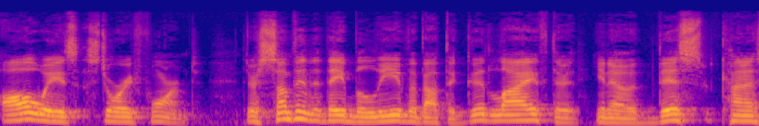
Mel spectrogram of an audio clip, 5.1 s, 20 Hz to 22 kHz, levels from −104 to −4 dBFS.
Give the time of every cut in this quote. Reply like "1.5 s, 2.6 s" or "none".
3.8 s

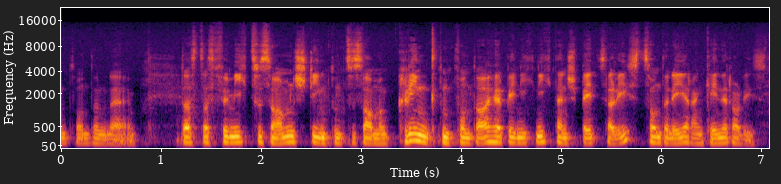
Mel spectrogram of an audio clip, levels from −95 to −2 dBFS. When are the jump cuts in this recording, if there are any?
1.2 s

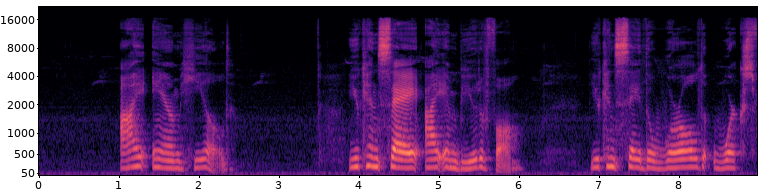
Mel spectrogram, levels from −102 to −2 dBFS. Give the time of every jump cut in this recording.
none

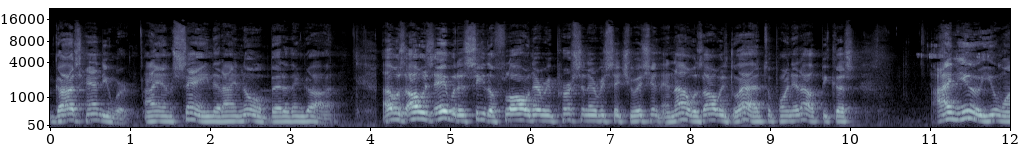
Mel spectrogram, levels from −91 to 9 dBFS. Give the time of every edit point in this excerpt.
4.1 s

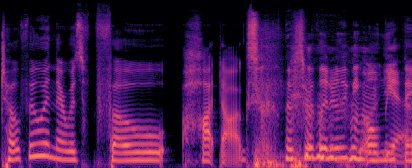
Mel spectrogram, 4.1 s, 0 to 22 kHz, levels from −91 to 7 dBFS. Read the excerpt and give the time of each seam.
none

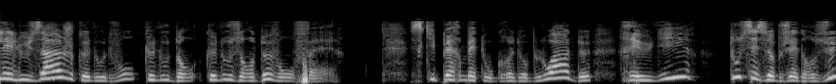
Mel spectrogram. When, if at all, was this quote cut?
1.4 s

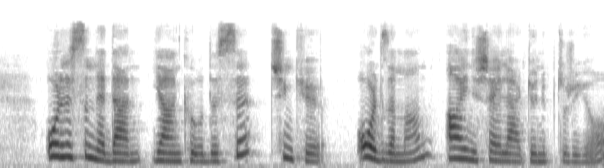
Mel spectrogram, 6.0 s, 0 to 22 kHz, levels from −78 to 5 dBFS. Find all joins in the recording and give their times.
3.8 s

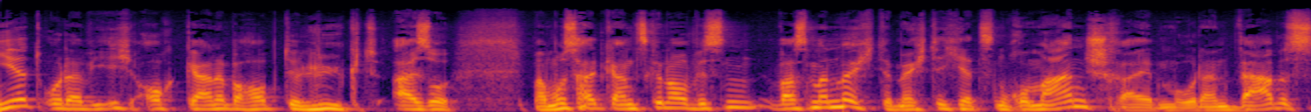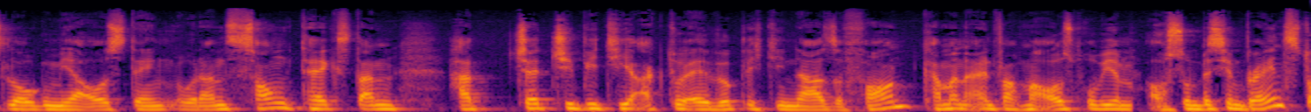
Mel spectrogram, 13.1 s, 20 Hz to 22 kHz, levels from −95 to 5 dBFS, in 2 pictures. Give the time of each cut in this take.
12.2 s

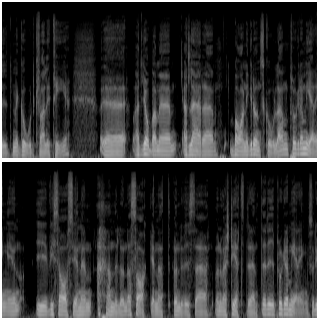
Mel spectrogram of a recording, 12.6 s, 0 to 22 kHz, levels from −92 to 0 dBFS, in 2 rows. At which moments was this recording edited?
2.5 s

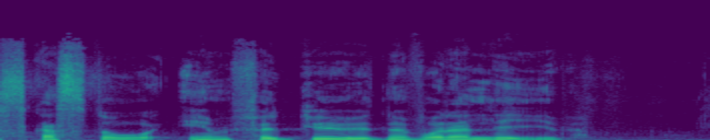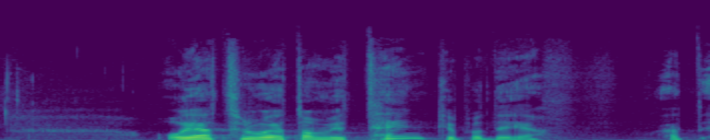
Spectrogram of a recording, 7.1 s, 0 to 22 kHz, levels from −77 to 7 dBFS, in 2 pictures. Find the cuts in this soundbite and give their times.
none

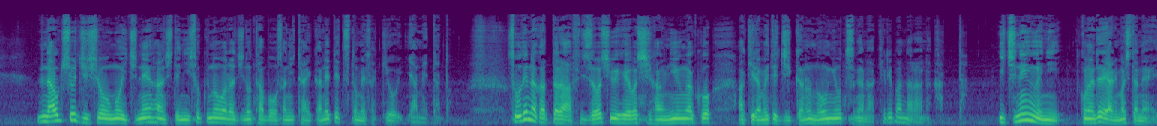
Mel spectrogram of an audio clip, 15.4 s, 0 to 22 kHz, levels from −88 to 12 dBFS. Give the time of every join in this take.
6.7 s, 13.2 s

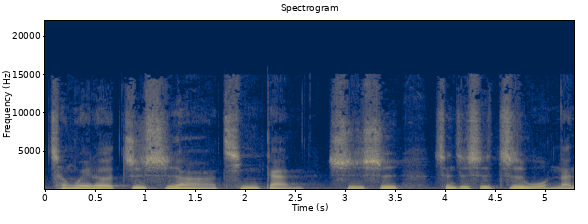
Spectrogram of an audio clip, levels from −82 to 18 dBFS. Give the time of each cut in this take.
none

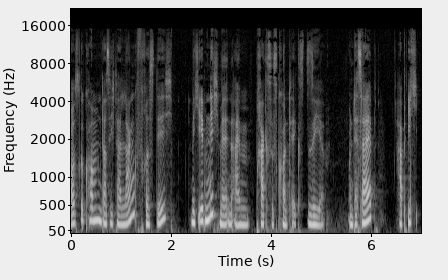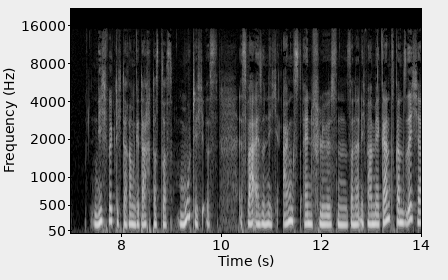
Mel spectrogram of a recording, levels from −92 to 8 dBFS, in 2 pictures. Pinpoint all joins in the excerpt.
5.5 s

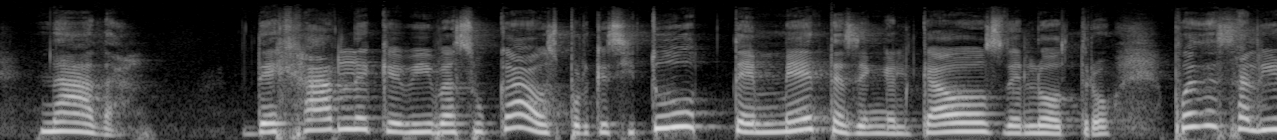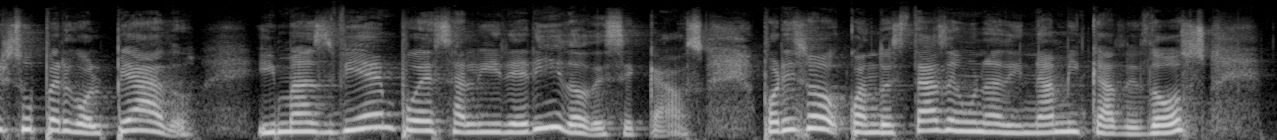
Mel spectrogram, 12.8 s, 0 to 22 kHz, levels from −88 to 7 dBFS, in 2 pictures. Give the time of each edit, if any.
none

